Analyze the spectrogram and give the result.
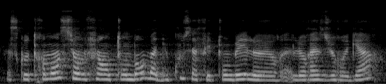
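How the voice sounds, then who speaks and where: A woman's voice: a little high, fast talker. A middle-aged woman talking viewers through a makeup tutorial, chatty and instructive, with self-mocking asides. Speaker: makeup vlogger.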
